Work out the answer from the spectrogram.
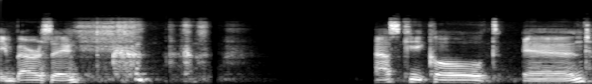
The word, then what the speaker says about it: ASCII: ask code I got to know it's called ask pronounce the ASCII instead of ask to I learned in China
